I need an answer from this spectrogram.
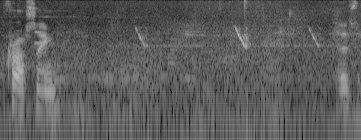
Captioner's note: chirping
